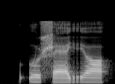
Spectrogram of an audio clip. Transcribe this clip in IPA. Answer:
ʔ u ʂ æ rʲ ɒ

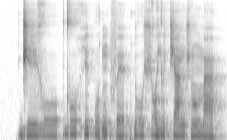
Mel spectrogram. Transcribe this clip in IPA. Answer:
d͡ʒ eː˧ ɣ oː˧ | d oː˦˨ h e˦ p o˧ ɗ ũ˧ p f ɛ˨ | ɗ oː˨ ʃ ɔ˧ j ə˦ t͡ʃ aː˧ ŋ ʃ ɔ̃˧ m a˨

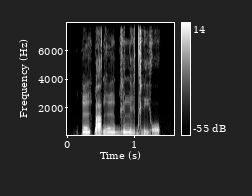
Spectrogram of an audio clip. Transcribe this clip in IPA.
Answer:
k͡p ũ˦ k͡p a˧ ɡ ũ˦ ɡ͡b i˦ n i˦˨ d i˨ j o˨˦

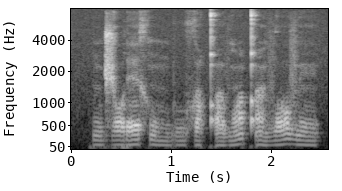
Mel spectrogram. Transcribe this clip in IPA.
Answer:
n d͡ʒ ɔ ɾ ɛ x ũ m b u x ʊ qʼ u v ɔ̃ qʼ ɛ̃ v ɔ v ẽ

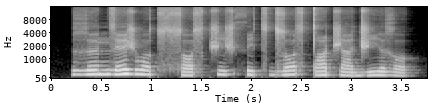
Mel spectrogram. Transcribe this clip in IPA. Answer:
ɣ ə n z ɛ ʒ β ɔ t͡s s ɒ s t͡ʃ i ʒ θ i t͡s d͡z ɔ s tˤ ɛ t͡ʃ a d͡ʒ i ə̯ ɣ ɔ

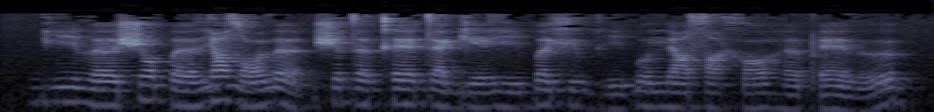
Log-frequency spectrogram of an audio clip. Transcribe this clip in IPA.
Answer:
ɡʱ i ð ɜ ʃ ɔ p ɜ ɣ i zˤ o ð ɜ | ʃ ə t ɜ kʰ ɛ t æ ɡʲ e ɣ i p ɜ xʲ o ɡʱ i ɓ o n ɛ sˤ ɛ x ɔ ɦ ɜ pʼ ɛ ð ɵ

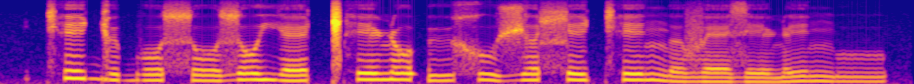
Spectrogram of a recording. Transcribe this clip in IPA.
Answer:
cʰ e˦ ɟ ø˨ b o˨ s o˨ z o˦ j ɛ˨˦ ǁʰ e˦ ɳ o˦ ʔ ʉ˨˦ x u˦˨ ʒ ə˦ ɬ e˦ cʰ e˦ ŋ ə˨ v ɛ˨ z e˨ ɳ e˦ ŋ u˦

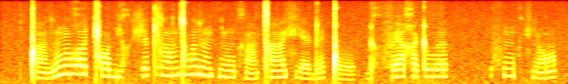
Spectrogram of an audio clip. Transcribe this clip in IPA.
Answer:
ǃ ã˩ z ũː˥ ʁ ʊ˥ ə̯ ǁ ɔ˧ bʲ ɔ˩ x ʃ a˥ ʈ z ɔ̃˧˥ ɡ͡ǀ ɔ̃˥ z ũ˧ pʲ ũː˧ x ã˩˧ ǀ ã˧˥ ə̯ fʲ ɛː˩ ɖ ɛ˧ ǃ ʊ˩ | ɖ ʊ˩ x f ɛː˧ χ ɛ˧ ʈ u˧ ə̯ | f ũː˧ x fʲ ɔ̃˩˧

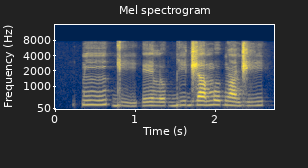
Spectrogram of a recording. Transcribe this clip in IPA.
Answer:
k͡p ĩ˧ | ɡ i˨ | e˨ l o˨ ɡ͡b i˧ d͡ʒ a˦ m o˦ ɡ ã˧ d͡ʒ i˧

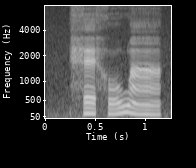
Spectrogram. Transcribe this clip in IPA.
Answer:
h ɛ˨ h o˨˦ w ã˧

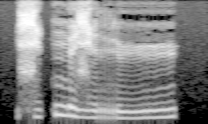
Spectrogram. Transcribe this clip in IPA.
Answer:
ɕ i k ŋ e ʑ i r yː

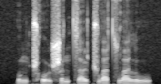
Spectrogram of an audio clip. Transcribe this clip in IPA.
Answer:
ʊ˧˥ ŋ ʈ͡ʂʰ o̰˨˩ ʊ̯ ʂ ə˥ n t͡s a˧˥ ɪ̯ ʈ͡ʂ w ä˥ t͡s w ä˥˧ l u˥˩

